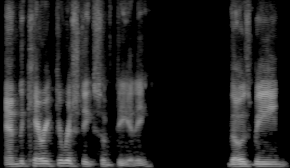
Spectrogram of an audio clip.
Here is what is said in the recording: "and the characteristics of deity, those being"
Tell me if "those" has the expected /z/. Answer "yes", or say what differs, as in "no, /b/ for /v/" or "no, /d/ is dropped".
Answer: yes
